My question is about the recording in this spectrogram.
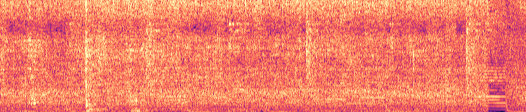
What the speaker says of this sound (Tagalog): Ang ulan mga idol, kagabi pa ito mga idol.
